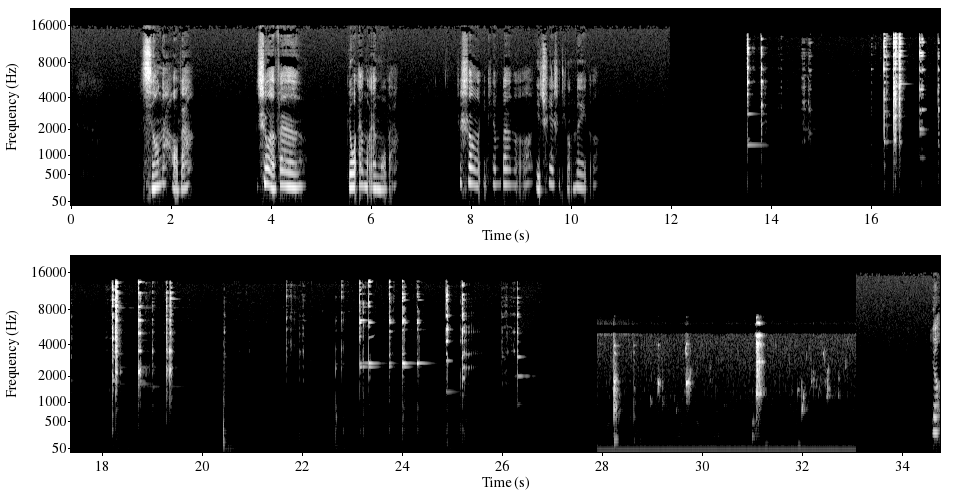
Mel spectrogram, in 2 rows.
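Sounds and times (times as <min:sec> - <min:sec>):
speech: 0:01.4 - 0:02.5, 0:03.7 - 0:04.7, 0:05.6 - 0:06.6, 0:07.8 - 0:10.6
glass and crockery clinking while washing dishes: 0:22.7 - 0:25.4
dripping water: 0:28.2 - 0:30.4, 0:31.0 - 0:33.1
running tap water: 0:28.2 - 0:33.1.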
